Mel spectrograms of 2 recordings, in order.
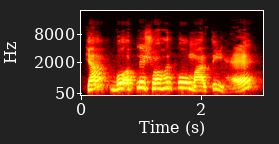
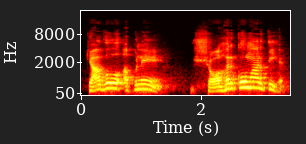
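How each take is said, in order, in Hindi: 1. ज़ोर "है" शब्द पर पड़ता है। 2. ज़ोर "शौहर" शब्द पर पड़ता है। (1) "अब हम आखिरी लफ्ज पे एम्फसाइज करेंगे।" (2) "अब हम चौथे पे एम्फसाइज़ करेंगे।"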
